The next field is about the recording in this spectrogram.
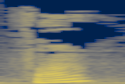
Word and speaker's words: feng: Feng should be feng, not feng. That's an incorrect pronunciation being given there by the Google. – Feng. – Feng. It should be simply rising, not down and up.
